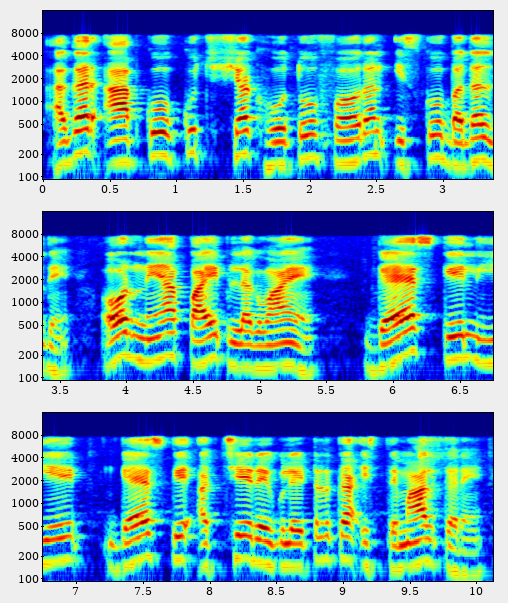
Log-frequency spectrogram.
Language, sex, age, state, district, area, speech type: Urdu, male, 30-45, Bihar, Araria, rural, spontaneous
